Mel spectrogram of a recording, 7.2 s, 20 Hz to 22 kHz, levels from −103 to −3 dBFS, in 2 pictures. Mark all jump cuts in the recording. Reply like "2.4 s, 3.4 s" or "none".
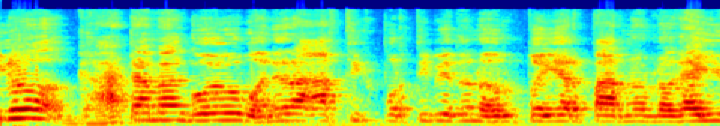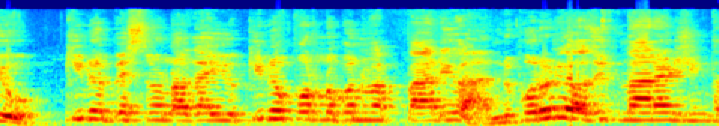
3.9 s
